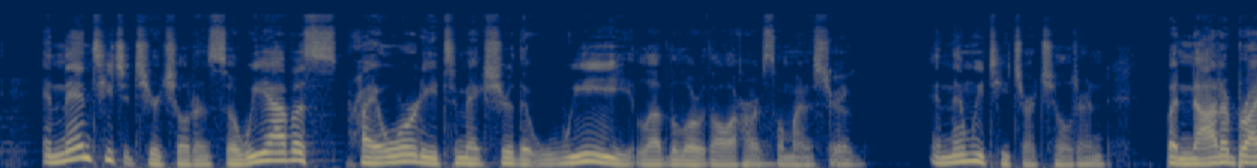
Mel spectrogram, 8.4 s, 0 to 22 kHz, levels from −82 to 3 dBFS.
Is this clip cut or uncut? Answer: uncut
